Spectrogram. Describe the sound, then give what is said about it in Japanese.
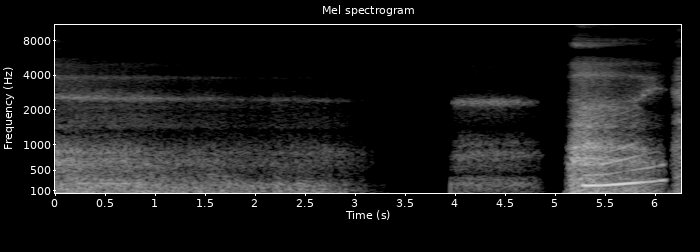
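Guided breathing in and out: three long, airy breaths separated by short pauses, the last one louder with a slight voiced sigh rising through it, with no talking. “はい、吸って、はい、吐いて。”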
